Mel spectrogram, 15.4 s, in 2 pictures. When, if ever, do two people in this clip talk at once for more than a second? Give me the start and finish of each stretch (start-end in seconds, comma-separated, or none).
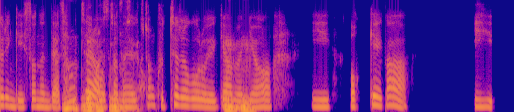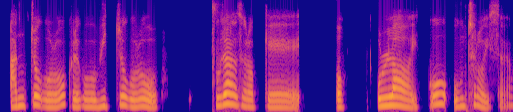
0.9-2.2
